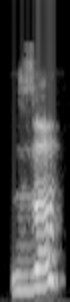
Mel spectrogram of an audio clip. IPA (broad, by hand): z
